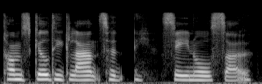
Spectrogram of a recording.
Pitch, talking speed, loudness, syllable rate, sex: 210 Hz, 135 wpm, -16 LUFS, 4.2 syllables/s, female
